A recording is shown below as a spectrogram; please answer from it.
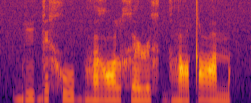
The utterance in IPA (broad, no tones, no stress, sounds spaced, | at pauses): b i ɡ e x u bʱ ɐ ɣ ɔ l x ɘ ɭ ɨ x ɡʱ ɐ tˤ a m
